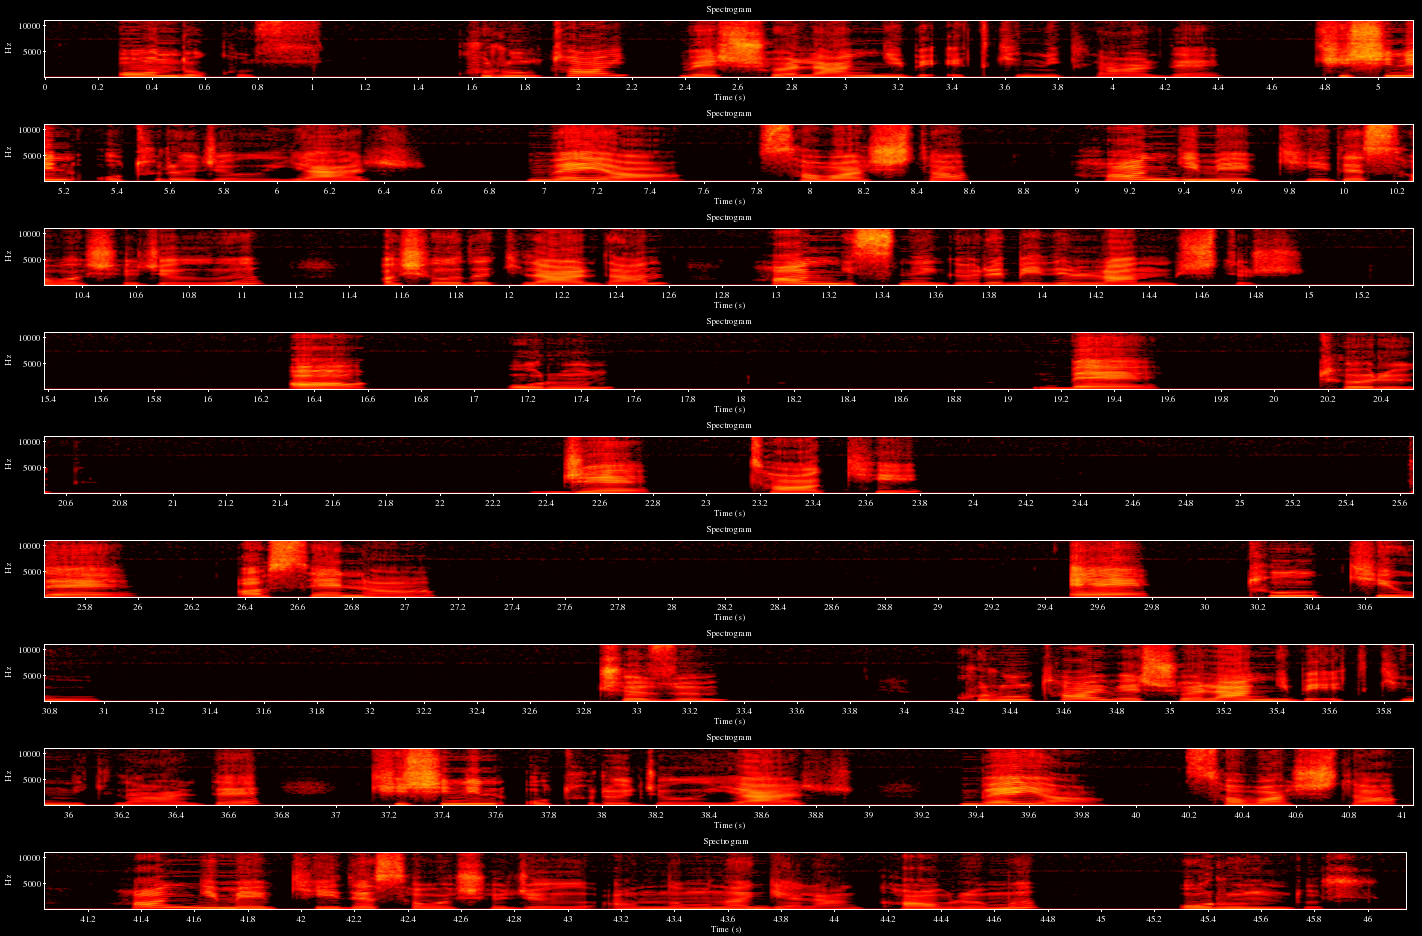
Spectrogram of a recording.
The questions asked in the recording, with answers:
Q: Kurultay ve şölen gibi etkinliklerde kişinin oturacağı yer veya savaşta hangi mevkide savaşacağı aşağıdakilerden hangisine göre belirlenmiştir?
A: Yanıt A'dır. Orun.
